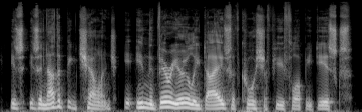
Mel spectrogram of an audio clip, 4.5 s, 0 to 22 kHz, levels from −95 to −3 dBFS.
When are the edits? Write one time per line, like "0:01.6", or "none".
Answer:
0:03.3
